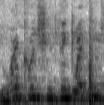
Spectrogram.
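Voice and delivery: mock a husband who wants a copy of himself. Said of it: "she can't be".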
